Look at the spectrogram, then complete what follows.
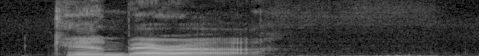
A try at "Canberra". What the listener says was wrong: You have to say it faster. They say it more of like Canberra. Almost Canbra.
